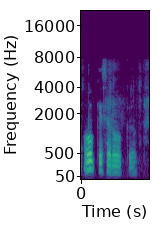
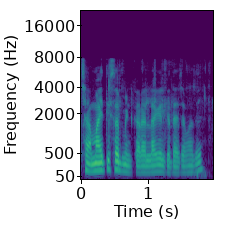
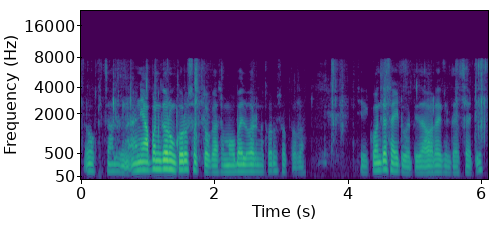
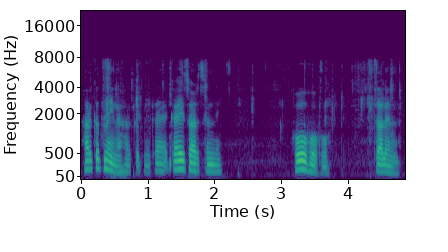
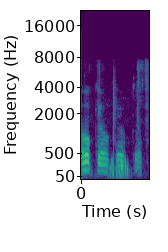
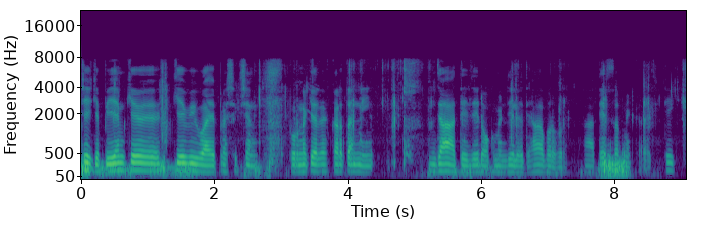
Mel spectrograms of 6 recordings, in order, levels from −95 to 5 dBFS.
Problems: constant background noise, background conversations at intervals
